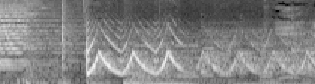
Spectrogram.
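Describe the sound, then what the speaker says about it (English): An emergency siren wailing in a real-life Among Us game, rising and falling in quick repeated sweeps after a couple of sharp knocks, fairly loud and with no one talking over it. "Oh my god. A siren."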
